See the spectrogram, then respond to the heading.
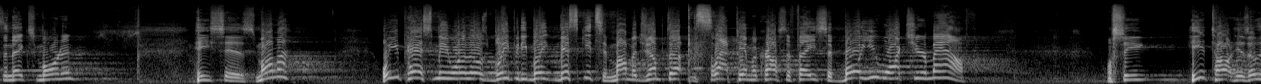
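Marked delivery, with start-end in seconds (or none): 2.6-6.0 put-on higher, rising boy's voice blurting it out; cocky boy demanding biscuits; blunt demand. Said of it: "he didn't ask nicely". 8.4-9.7 higher, slower mock-stern mom warning; hammed-up mother's rebuke; stern mother scolding. Mama slaps son for cursing.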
